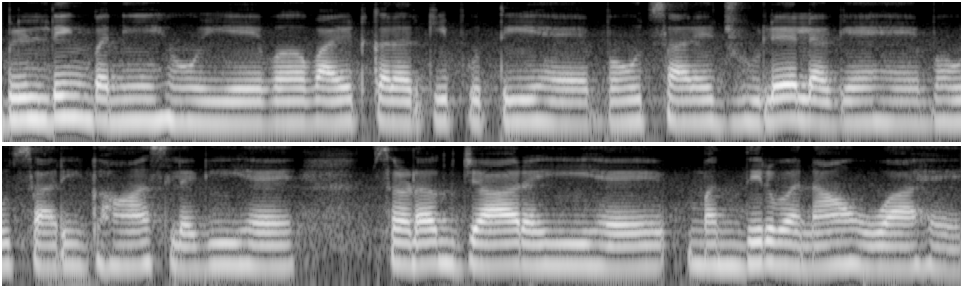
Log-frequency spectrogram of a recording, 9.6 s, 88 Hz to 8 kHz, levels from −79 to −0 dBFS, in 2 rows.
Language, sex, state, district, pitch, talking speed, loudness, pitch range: Hindi, female, Bihar, East Champaran, 170 Hz, 200 wpm, -15 LUFS, 165-175 Hz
